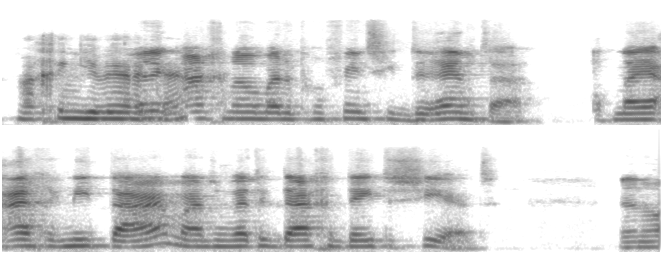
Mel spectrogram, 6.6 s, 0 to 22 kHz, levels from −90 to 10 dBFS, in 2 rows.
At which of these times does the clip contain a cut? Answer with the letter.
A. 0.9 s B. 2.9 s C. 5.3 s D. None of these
A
